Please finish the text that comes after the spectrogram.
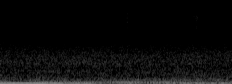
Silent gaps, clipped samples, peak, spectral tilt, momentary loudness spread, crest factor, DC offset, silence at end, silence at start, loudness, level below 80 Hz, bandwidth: none; under 0.1%; -30 dBFS; -6.5 dB/octave; 6 LU; 12 dB; under 0.1%; 0 s; 0 s; -47 LUFS; -42 dBFS; 13.5 kHz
